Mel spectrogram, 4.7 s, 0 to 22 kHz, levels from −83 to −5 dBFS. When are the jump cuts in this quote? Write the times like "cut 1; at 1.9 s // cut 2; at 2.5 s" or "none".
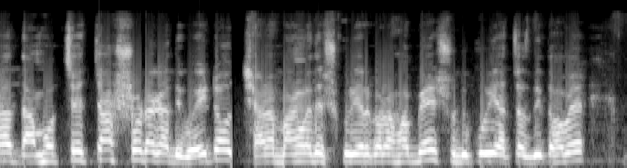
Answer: cut 1; at 1.8 s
